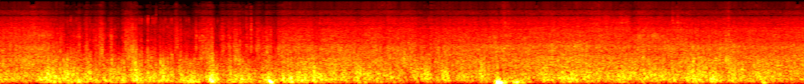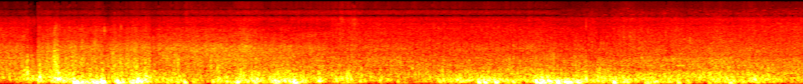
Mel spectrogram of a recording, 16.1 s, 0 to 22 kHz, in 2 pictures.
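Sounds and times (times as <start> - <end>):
wind buffeting microphone: 0.0 - 16.0
surf rushing: 2.6 - 16.0.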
